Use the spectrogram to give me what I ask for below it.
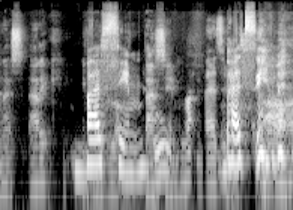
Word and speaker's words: Basim: Is it Tazim? Am I right in saying that's Alec? Basim.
